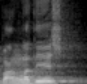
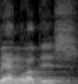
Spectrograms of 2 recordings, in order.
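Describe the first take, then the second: First: It is said with a Bengali accent. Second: It is said with an English accent.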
